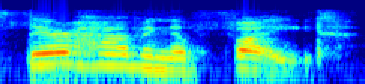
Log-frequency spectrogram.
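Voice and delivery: a hint of an exasperated child; retold child caller. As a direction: imitate a girl pleading on an emergency call. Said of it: "She says".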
